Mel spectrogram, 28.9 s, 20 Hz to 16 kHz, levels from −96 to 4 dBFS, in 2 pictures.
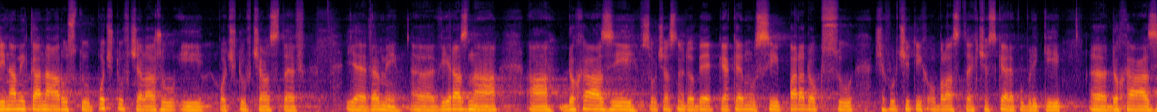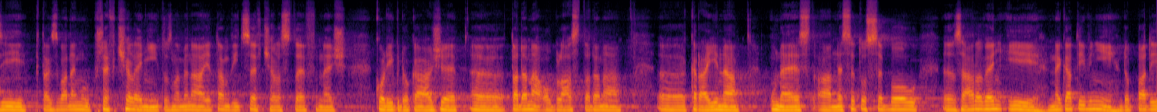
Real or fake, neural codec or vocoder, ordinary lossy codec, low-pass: real; none; Opus, 32 kbps; 14.4 kHz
